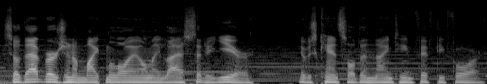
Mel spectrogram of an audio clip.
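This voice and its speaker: A man's voice: fairly low pitch, flat delivery, fairly quick. A man reading scripted documentary narration in informal, conversational wording. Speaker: narrator and presenter. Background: guitar music.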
